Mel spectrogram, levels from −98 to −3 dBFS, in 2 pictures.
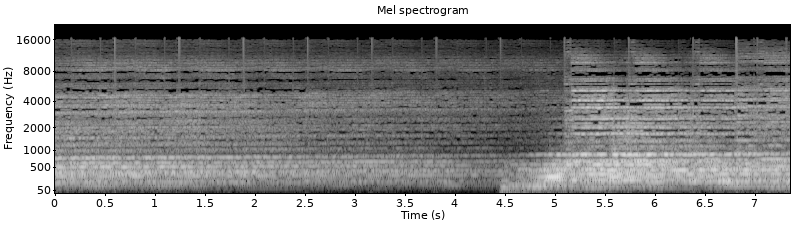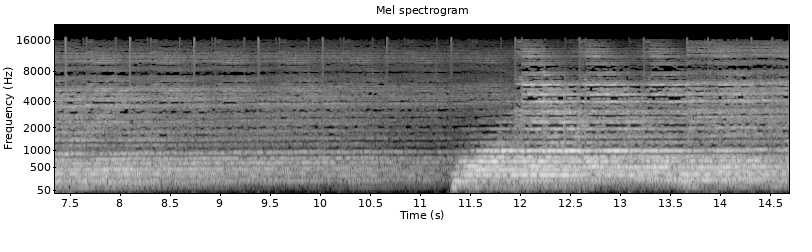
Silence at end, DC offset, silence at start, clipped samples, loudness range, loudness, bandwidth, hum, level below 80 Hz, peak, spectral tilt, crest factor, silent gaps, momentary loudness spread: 0 s; under 0.1%; 0 s; under 0.1%; 12 LU; -21 LUFS; 17 kHz; none; -62 dBFS; -4 dBFS; -2.5 dB/octave; 18 dB; none; 18 LU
